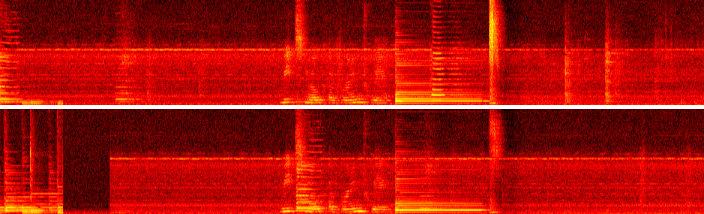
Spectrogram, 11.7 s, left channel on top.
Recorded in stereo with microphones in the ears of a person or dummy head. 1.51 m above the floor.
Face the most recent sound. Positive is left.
turn(degrees=70)  # may be behind; listen again after turning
